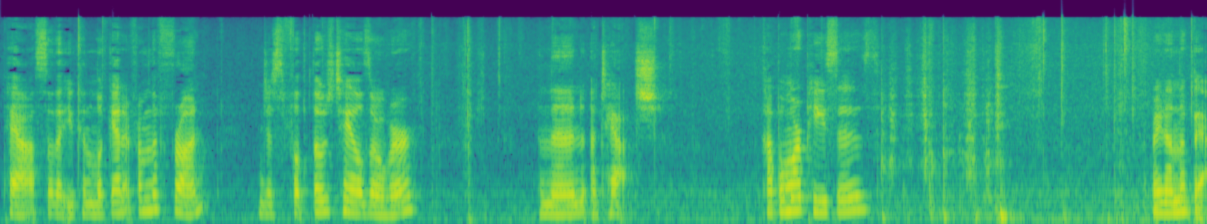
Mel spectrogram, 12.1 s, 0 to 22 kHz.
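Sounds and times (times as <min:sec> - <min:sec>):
hands rustling card and tape: 0:04.0 - 0:05.3, 0:08.8 - 0:12.0.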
